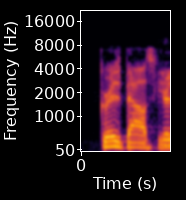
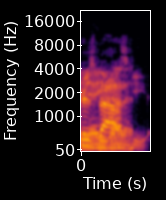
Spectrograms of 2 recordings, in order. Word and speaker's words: Grzybowski: Grzybowski. Grzybowski.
